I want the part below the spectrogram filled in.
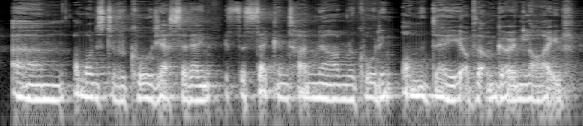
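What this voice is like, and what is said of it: Hoarse, partly lost voice. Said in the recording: “as you can hear, I've lost my voice a little bit”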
